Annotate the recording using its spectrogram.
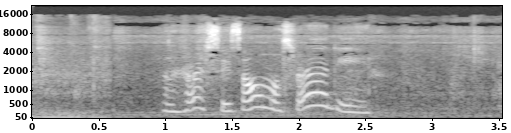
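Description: A horse whinnies nearby.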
